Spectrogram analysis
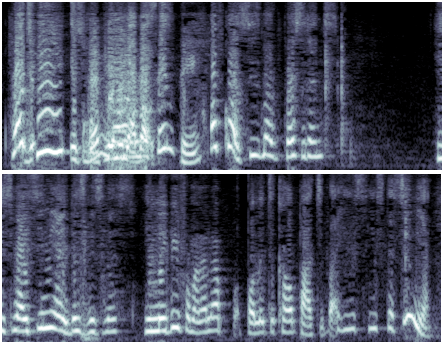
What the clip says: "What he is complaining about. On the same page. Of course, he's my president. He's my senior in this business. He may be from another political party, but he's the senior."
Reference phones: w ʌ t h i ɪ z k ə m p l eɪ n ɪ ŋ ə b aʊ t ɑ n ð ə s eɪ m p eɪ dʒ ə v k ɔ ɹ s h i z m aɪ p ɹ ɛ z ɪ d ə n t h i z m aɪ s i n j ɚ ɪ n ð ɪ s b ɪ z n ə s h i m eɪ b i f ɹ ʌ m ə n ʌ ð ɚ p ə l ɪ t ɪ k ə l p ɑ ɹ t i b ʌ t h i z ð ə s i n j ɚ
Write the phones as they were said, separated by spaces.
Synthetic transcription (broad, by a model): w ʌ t h i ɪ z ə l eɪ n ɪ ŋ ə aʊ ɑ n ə s eɪ m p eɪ ə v k ɔ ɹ s h i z m aɪ p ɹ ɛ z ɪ d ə n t h i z m aɪ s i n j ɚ ɪ n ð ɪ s b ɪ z n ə s h i m eɪ b i f ɹ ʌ m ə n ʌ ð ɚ p ə l ɪ t ɪ k ə l p ɑ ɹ t i b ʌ t h i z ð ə s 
